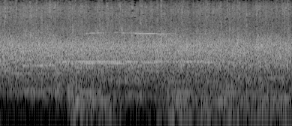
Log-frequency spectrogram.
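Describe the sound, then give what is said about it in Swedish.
Steady audience applause at a live show for Alex Schulman and Laila Bagge fills the whole stretch, a dense, even wash of many hands clapping at a fairly loud level, with no voices breaking through. “Stort jävla tack för att ni kom tillbaka och applåder för Alex Schulman och Laila Bagge.”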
